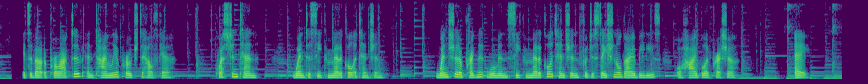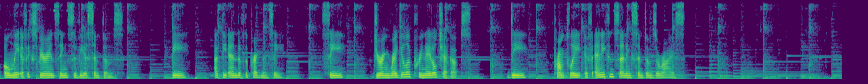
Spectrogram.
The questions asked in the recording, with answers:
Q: When should a pregnant woman seek medical attention for gestational diabetes or high blood pressure?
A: The correct answer is D. Promptly if any concerning symptoms arise.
